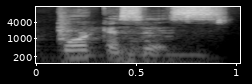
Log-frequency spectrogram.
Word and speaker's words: Orchesis: Can you pronounce that word, Tiffany, on the bubble, what I got there? Orchesis.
